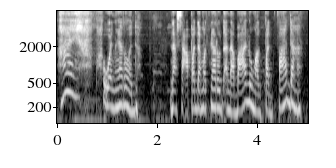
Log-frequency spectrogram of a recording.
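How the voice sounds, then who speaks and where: An actress playing an affectionate, teasing young daughter in a radio drama, speaking with an Ilocano accent. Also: female voice, medium pitch, animated, normal speed, soft background music, natural voice. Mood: chatty. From Philippines.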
